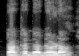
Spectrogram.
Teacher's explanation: टा ठ ड ढ मूर्धा से बोला जाता है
